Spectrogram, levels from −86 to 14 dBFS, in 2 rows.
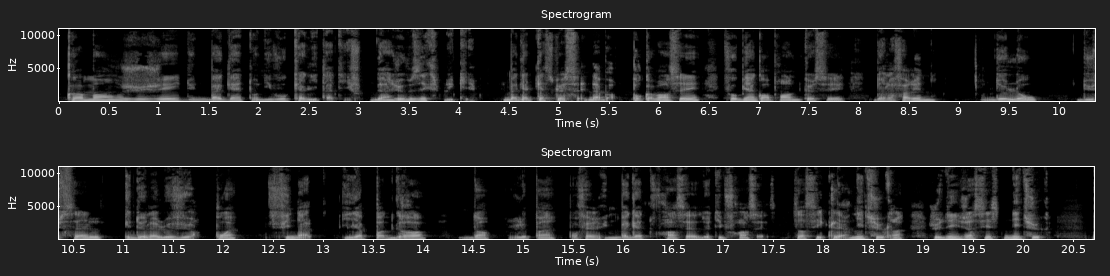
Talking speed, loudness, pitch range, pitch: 200 wpm, -27 LUFS, 100-155 Hz, 120 Hz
